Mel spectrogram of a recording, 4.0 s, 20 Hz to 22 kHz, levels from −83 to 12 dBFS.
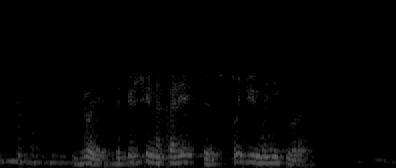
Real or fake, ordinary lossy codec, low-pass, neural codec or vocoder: real; Opus, 16 kbps; 3.6 kHz; none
